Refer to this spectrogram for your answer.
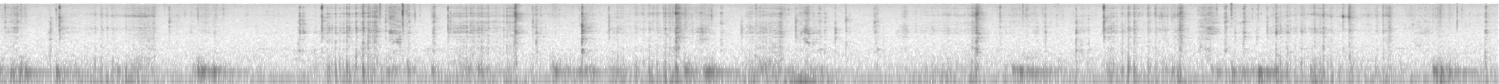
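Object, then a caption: Round bar of soap cut with a blade. A solid round peach-colored bar of soap, held in the palm, is shaved into strips with a utility blade. Quiet, crisp scraping strokes follow one another, each with bright, sharp ticks and crackles and a soft low thud beneath.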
